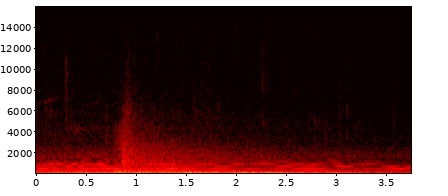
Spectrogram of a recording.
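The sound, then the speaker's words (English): Heavy rain pours down steadily and densely, with a deep, low rumble of distant thunder rolling underneath; a brief splashy burst stands out near the start, and no one speaks. “In the distance, thunder rolled. The skies opened up and rain began to pour.”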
